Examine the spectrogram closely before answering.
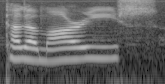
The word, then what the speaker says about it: calamari: Calamaris? Yeah, we pronounce it different. It's supposed to be calamari, but we call it calamaris.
